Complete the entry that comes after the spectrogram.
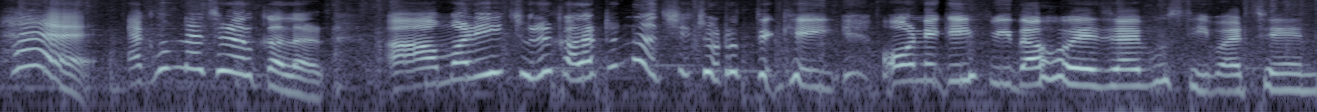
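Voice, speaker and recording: Woman voicing a high, coy, vain young beauty. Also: sing-song, fairly quick, fairly bright tone, slight background noise, full character voice. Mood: coy, flattered. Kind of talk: doll-cartoon dialogue.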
